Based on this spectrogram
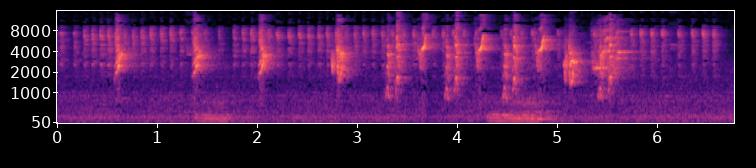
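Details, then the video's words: Loud, fast-rolling sparrow-like song of a long-tailed shrike in fighting style: sharp descending chirps repeated nearly twice a second over a steady high twittering background. "Cendet suara gereja tarung gacor roll speed tembak volume keras"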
